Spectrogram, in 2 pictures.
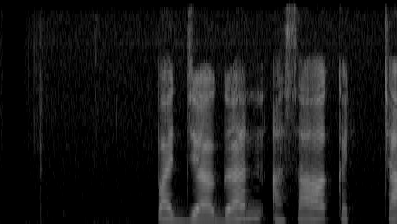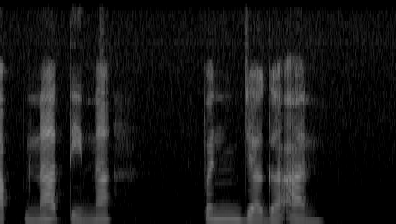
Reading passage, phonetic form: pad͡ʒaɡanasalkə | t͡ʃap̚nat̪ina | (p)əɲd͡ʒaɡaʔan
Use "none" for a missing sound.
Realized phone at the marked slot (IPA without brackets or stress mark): p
